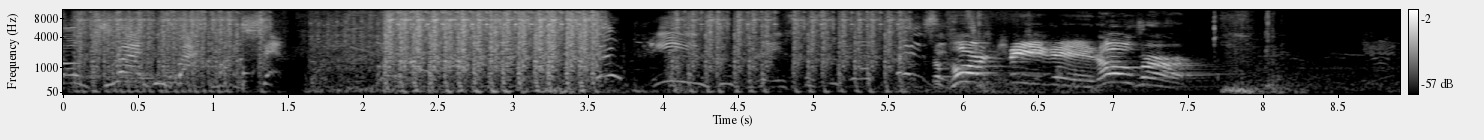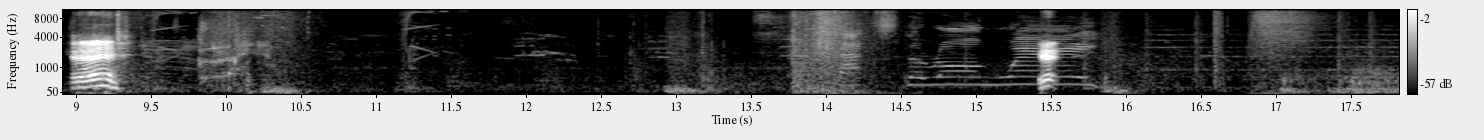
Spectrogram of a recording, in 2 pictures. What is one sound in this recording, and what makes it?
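Gunfire and energy blasts crackle in a video game battle.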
